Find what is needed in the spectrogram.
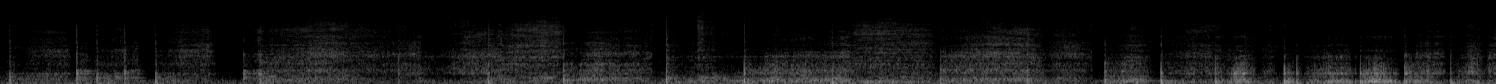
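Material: Wood.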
